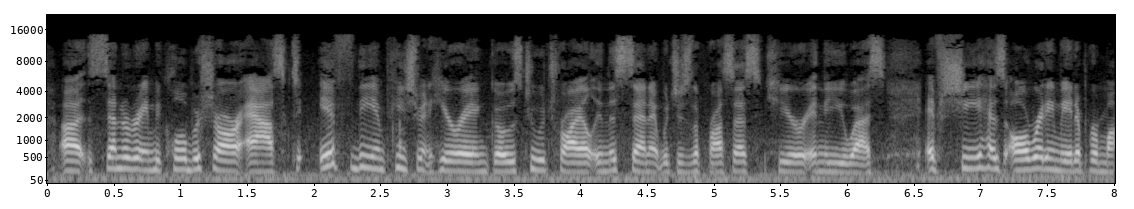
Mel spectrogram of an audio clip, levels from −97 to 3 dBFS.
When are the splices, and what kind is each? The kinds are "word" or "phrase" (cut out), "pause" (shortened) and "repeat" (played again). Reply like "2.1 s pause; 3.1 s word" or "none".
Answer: none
